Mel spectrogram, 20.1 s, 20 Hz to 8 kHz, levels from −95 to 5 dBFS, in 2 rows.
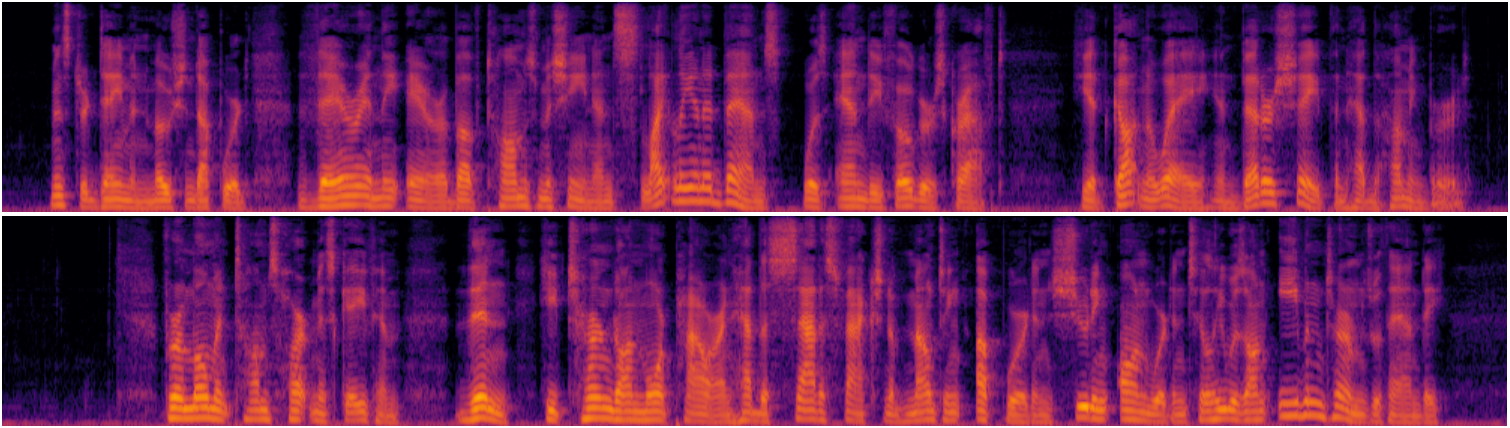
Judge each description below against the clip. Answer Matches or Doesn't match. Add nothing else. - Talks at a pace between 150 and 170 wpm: Doesn't match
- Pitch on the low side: Matches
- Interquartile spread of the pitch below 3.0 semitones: Doesn't match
